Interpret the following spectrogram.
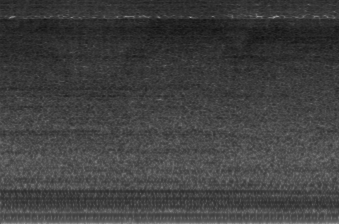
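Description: Steady drone of the plasma-spraying booth's equipment running, with several steady low tones over a constant rushing noise.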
